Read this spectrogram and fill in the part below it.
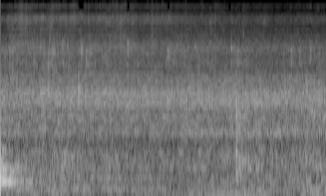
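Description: Chopped onions and green chillies fry lightly in a pan, a soft continuous sizzle with faint crackle heard close and alone.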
